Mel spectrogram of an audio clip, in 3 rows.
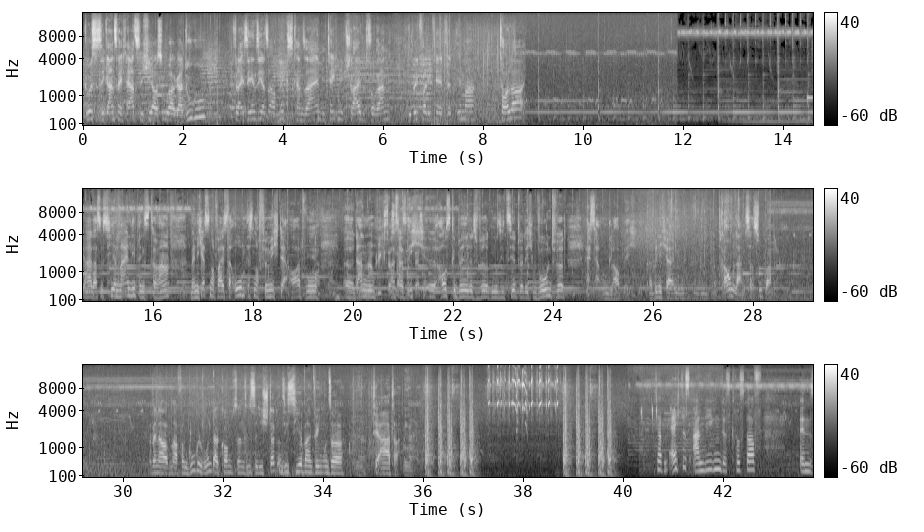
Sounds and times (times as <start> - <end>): Music: 0.0 - 30.1, 38.8 - 43.0.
